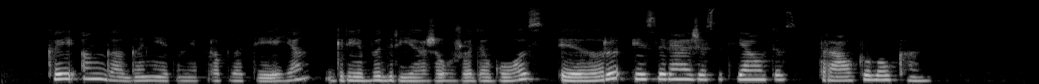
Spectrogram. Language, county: Lithuanian, Vilnius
